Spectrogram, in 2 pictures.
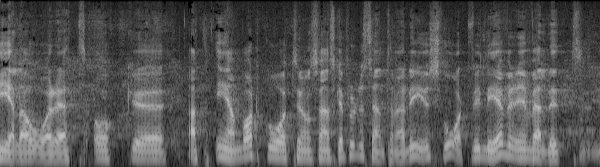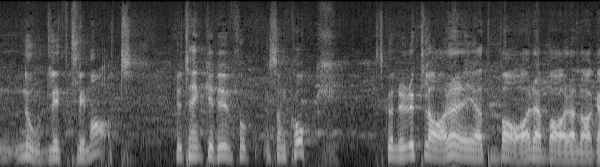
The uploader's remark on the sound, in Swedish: På scen på Farmers Market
